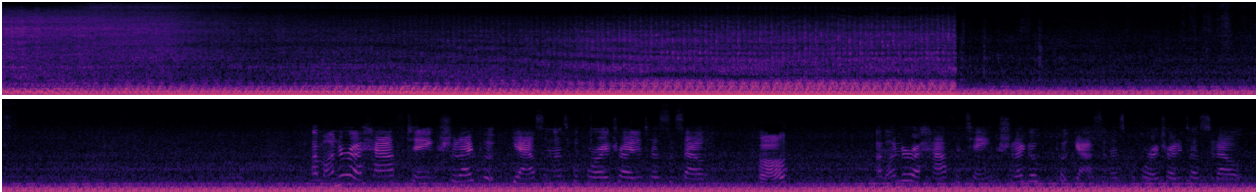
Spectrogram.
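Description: A twin turbo Ford Mustang engine idles roughly while warming up, with a loud burbling rumble that steps up in pitch as it is revved, and people talk over it.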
